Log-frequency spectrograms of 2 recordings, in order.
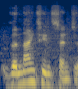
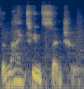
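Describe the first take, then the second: First: It is said in a natural speaking voice. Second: It is said in a put-on character voice.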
